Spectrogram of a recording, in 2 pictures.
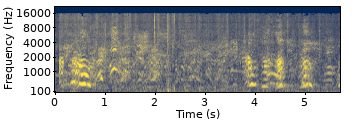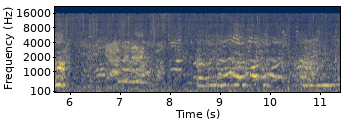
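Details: Bloodhounds of the Readyfield hunt, out on Boxing Day 2018, give short wavering howls in bursts, then a long, steady, mournful bay near the end, while people talk and call loudly close by outdoors.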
